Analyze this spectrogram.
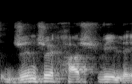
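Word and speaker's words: Dzindzichashvili: Yeah, his last name is very difficult to pronounce. It's Gingerhashvili. It's a Soviet Georgian last name.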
